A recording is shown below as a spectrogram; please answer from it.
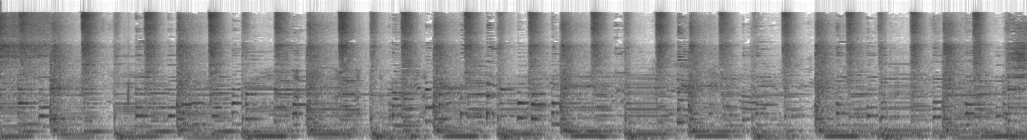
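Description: Live band playing an upbeat instrumental passage: banjo over a steady, heavy bass-drum beat and drum kit. The music starts abruptly at the very beginning.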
